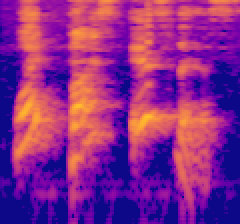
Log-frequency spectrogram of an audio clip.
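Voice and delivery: high, slow, wary asking; a puzzled girl on a strange bus; nervous question. Acted. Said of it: "I asked".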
